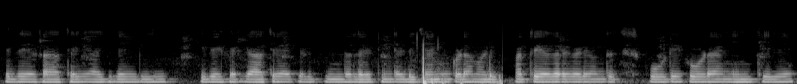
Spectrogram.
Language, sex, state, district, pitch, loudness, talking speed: Kannada, male, Karnataka, Bidar, 120 Hz, -24 LUFS, 105 wpm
